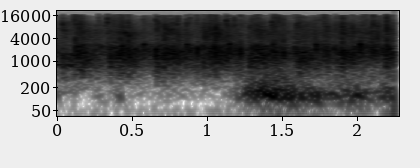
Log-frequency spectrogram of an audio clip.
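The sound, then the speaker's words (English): A church audience claps for the church staff in a dense, steady wash of applause that holds level throughout, with a low murmur of voices rising underneath in the second half. “Clap it up.”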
